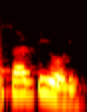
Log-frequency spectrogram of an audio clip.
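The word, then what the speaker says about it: certiorari: कुछ बोल देता है, तो इसका जो प्रोनाउंसिएशन है वो इंग्लिश में है सर्टियोरी, सर्टियोरी।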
